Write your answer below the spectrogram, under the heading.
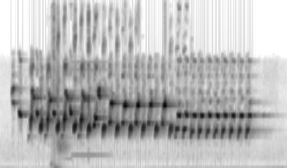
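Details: Goldfinch singing a cheerful melody, recorded for training other songbirds: a rapid, tinkling twitter of high, bright notes repeated at a fast pulse for about three seconds, opened by a brief low thump.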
